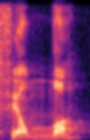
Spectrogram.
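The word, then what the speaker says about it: فضة: W Aswi nah sini teman-teman seringki membacanya dengan mim jadi dibaca dengan mim Fid bukan mim bukan bibir ketemu bibir tapi gigi seri bertemu dengan bibir bawah min fidoh min fidoh baik w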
